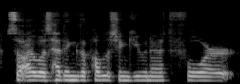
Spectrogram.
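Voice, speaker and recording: Woman, 30s, Arabic native from Jerusalem; earnest, reflective panelist, mid-pitched, dry close sound. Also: monotone, fairly quick, a little mellow, dry recording. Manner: earnest, reflective, with many fillers and restarts. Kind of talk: panel talk.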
